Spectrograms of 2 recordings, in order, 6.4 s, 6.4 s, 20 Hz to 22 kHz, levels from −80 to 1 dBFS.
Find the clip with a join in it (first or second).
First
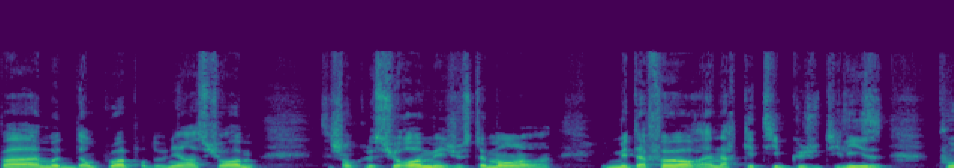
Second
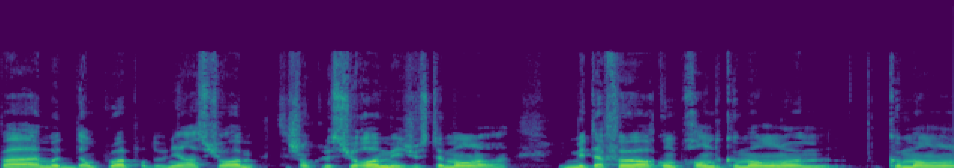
second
